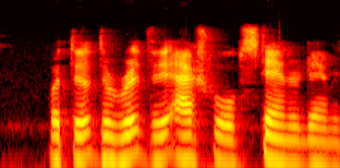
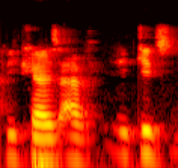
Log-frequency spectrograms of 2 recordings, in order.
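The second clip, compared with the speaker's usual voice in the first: normal talking voice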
